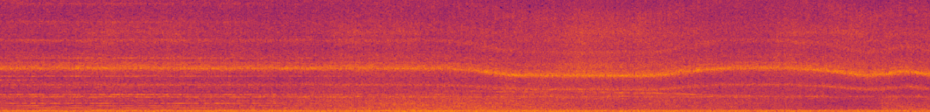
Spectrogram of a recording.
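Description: A jet engine roars steadily with a shifting whine.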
